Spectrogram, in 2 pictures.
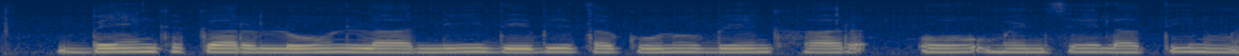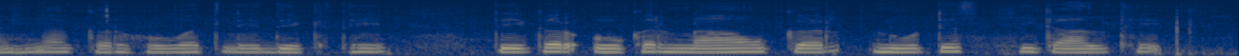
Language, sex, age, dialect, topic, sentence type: Chhattisgarhi, male, 25-30, Northern/Bhandar, banking, statement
